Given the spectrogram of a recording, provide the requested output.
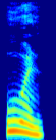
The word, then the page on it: ಊವಾಳ್: ūvāḷ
